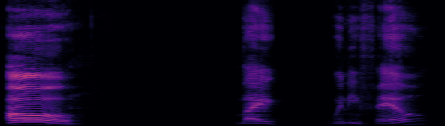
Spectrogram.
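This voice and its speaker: A woman's voice: low voice, drawn-out words, clean tone. A young woman co-hosting a podcast, chatting casually in a laid-back, slangy, bantering way. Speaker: podcast co-host. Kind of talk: casual chat.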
